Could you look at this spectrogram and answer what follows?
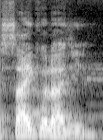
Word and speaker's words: psychology: Meaning लिख दिया मैं, मगर इसको पढ़ा जाएगा साइकोलॉजी। क्या पढ़ा जाएगा, पी साइलेंट होता है, साइकोलॉजी।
